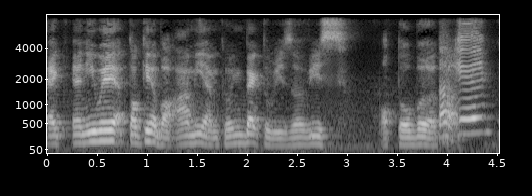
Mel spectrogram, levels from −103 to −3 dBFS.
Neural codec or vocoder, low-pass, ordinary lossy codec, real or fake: codec, 16 kHz in and 24 kHz out, 1 kbps, XY-Tokenizer; 7.2 kHz; none; fake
